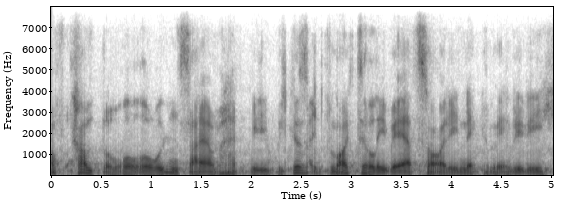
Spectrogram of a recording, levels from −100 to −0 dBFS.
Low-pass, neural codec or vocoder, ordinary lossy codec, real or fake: 7.2 kHz; codec, 16 kHz, 8 kbps, FunCodec, trained on LibriTTS, 25 frames a second; Opus, 32 kbps; fake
